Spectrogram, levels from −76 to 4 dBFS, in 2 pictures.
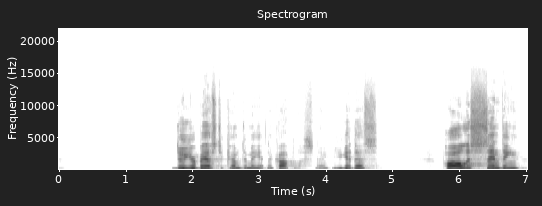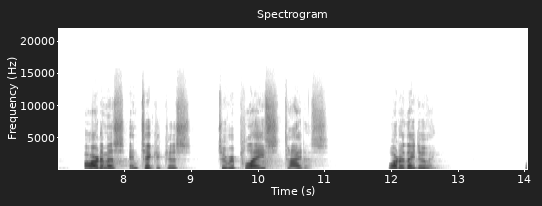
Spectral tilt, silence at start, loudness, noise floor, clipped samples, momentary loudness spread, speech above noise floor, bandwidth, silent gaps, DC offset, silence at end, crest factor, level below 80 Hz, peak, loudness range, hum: -4 dB/octave; 1.75 s; -24 LUFS; -83 dBFS; under 0.1%; 19 LU; 58 dB; 15.5 kHz; none; under 0.1%; 1.4 s; 22 dB; -78 dBFS; -6 dBFS; 9 LU; none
